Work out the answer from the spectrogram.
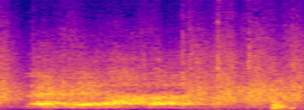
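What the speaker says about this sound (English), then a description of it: "This crowd's been great tonight." A large arena crowd at a live AEW Dynamite wrestling broadcast in Sacramento roars and cheers in a continuous wash of noise, with a commentator's voice briefly rising over it near the end.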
